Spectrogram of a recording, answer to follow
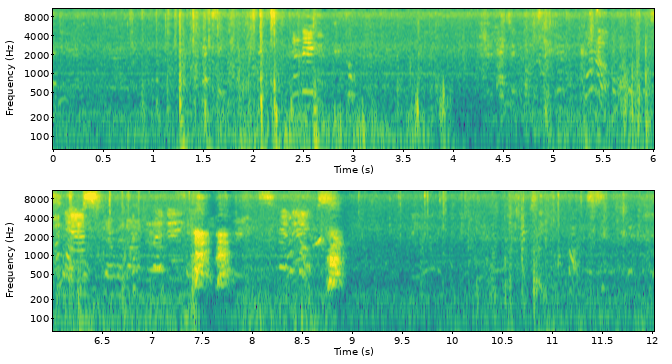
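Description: Alaskan Malamutes barking and vocalizing as they play rough together, with two loud barks a little over a second apart past the middle.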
